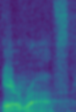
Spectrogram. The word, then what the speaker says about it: eros: It's actually pronounced eros, not eros or eros or eros, but it's eros.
